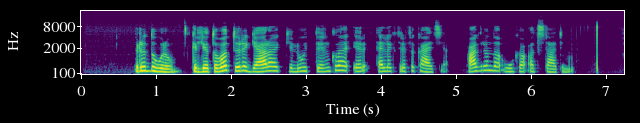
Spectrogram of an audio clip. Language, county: Lithuanian, Kaunas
